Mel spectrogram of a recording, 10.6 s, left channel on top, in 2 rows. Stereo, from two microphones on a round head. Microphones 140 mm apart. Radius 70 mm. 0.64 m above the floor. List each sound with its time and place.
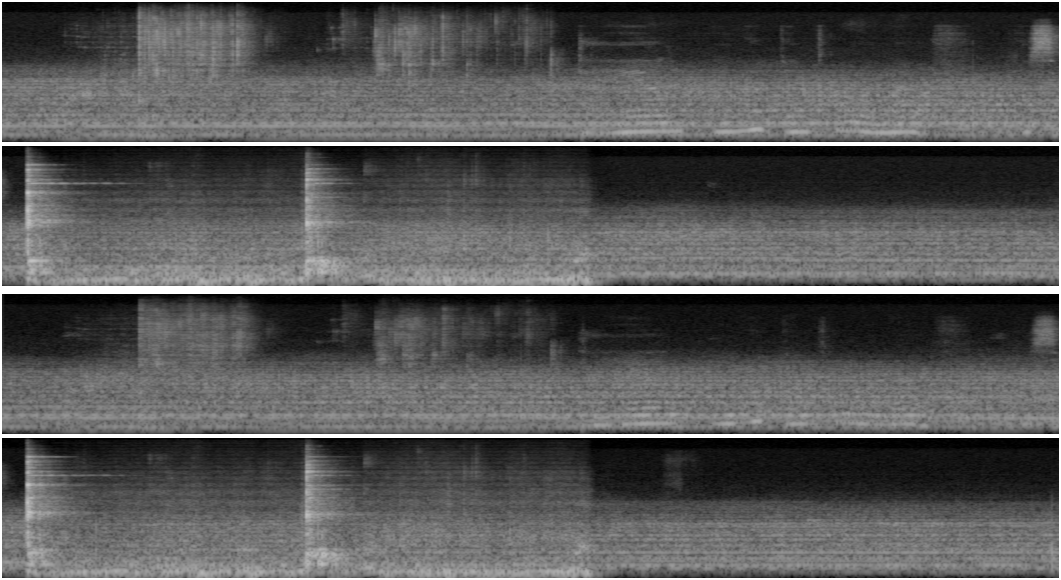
0.3 s a running tap: 40° left (ahead or behind), 1.8 m
2.9 s a woman speaking: 80° left, 5.5 m
5.4 s hammering: 10° right (ahead or behind), 1.6 m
